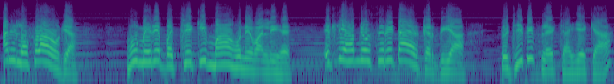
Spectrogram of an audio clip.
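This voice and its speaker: A man's voice: extremely high pitch, sing-song, moderate pace, lo-fi sound, soft background music. An actor playing a flustered, philandering man who is caught out in a comic film scene. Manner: flustered, panicky comic patter. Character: panicky cheating man caught out. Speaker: philandering husband in a film comedy.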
